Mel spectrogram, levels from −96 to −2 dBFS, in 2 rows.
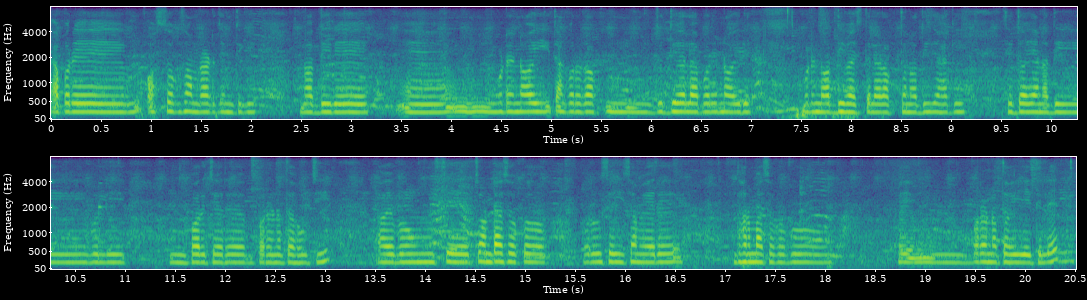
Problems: constant background noise, continuous background conversations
